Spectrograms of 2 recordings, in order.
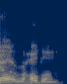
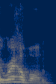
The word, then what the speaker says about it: Rehoboam: It's a weird thing with the tongue because it sounds like they're saying an L, but they're not.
